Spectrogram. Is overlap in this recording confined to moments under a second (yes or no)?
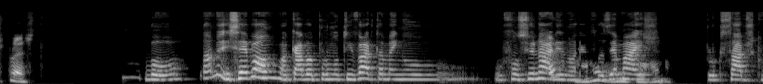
no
